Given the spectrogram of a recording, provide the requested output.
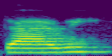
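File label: "garri", Nigerian Pidgin, female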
